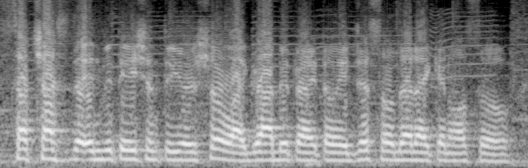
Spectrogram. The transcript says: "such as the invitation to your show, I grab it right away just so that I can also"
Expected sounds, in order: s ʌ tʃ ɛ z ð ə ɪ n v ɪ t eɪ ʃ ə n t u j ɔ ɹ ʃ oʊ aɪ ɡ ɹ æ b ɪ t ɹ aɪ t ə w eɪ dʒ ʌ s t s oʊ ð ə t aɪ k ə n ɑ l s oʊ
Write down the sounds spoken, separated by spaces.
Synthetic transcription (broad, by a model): s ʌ tʃ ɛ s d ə ɪ n v ɪ t eɪ ʃ ə n t u j ɔ ɹ ʃ oʊ aɪ ɡ ɹ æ b ɪ t ɹ aɪ t ə w eɪ dʒ ʌ s t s oʊ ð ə t aɪ k ə n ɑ l s oʊ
